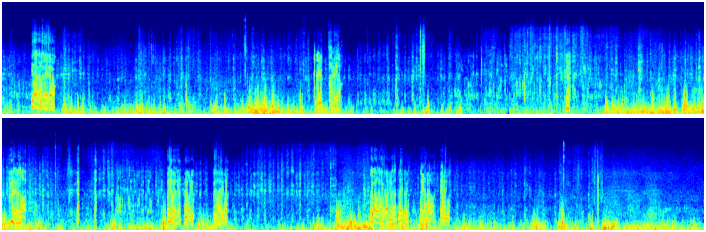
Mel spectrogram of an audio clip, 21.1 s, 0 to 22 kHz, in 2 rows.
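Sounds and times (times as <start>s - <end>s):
wind rumble on microphone: 0.0s - 21.0s.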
